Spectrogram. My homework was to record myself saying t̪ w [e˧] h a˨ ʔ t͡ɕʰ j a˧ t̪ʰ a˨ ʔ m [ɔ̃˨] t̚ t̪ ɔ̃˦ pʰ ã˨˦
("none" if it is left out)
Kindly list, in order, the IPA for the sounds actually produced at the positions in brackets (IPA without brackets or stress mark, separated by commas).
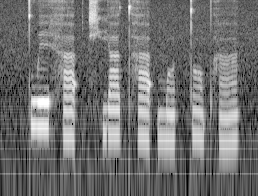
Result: e˦, ɔ̃˨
